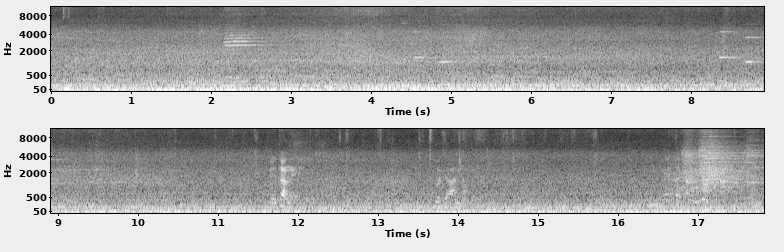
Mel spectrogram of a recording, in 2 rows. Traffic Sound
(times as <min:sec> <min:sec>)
0:14.7 0:17.8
